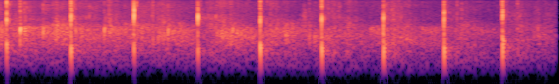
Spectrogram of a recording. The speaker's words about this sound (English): So thank you very much for doing that. Amen. Yes, give them a hand clap.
